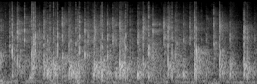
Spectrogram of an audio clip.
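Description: Classroom applause from students in a microteaching lesson, loud close clapping with an irregular patter of individual hand claps.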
